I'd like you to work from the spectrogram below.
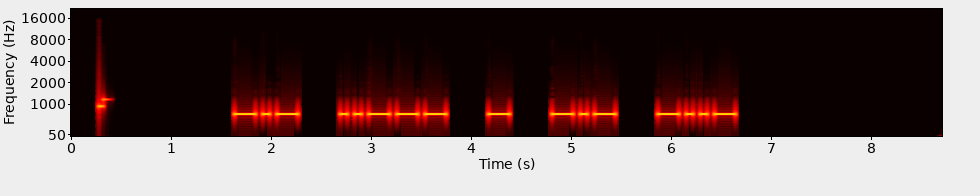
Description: Morse code, heard as a keyed tone, about 17 wpm, spaced as for 12 wpm, 700 Hz. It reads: K2TKX
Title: USA Call Signs - 5 Characters - 2x Character Spacing - 17wpm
